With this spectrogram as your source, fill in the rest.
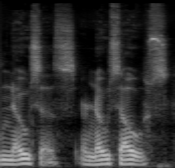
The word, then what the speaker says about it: Knossos: the main site of, I pronounce it as Knossos, very similar to, the Helio-Gnostics, phonetically speaking, in the early 20th century.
